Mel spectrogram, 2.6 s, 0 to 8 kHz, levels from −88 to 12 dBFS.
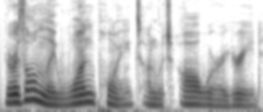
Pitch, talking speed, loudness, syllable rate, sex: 145 Hz, 230 wpm, -18 LUFS, 6.1 syllables/s, male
